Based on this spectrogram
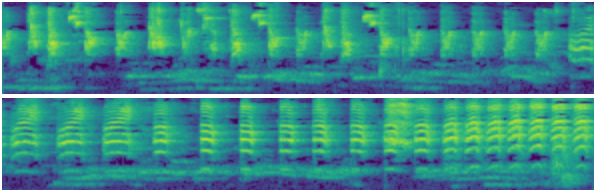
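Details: Long-tailed shrike singing vigorously: a fast, varied chatter of short repeated high notes, some buzzy, others clear and bell-like, around a few notes per second, with a low murmuring sound underneath.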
